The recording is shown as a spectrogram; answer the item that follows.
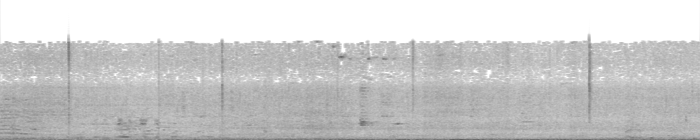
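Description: Low, steady rumble of road traffic, louder in the second half, with voices in the background. Under it runs the hiss of dough frying in a wok of hot oil.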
